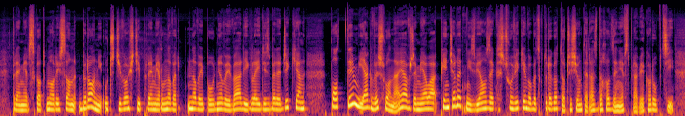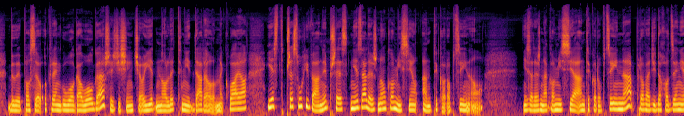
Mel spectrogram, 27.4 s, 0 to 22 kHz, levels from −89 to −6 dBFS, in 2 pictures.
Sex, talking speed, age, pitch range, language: female, 110 wpm, 50-69, 150-185 Hz, Polish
